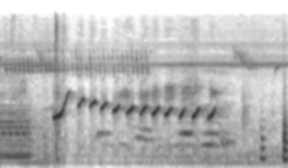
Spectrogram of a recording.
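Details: Tame, large-bodied Chinese hwamei giving a lower, evenly spaced series of about a dozen short rising whistles, roughly five per second, after a sharp opening note, with a faint steady hum behind.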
